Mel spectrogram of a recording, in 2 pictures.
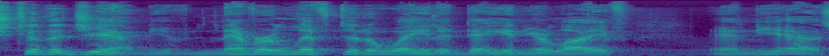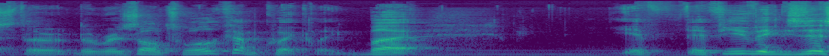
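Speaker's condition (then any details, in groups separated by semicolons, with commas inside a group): No condition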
